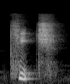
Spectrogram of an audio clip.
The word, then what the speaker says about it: kitsch: And in this case, in order to pronounce the ch, we use 4 letters, okay, T-S, C, and H. It's a very typical sound and it's a very typical spelling in German.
